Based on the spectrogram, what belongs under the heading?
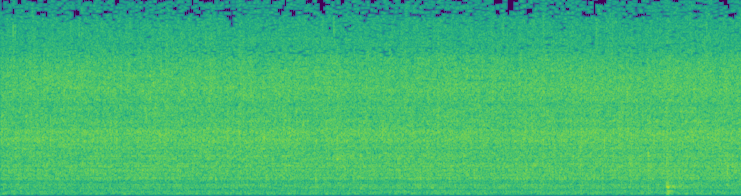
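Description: Chicken pieces sizzling steadily in a frying pan: a constant, even frying hiss.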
